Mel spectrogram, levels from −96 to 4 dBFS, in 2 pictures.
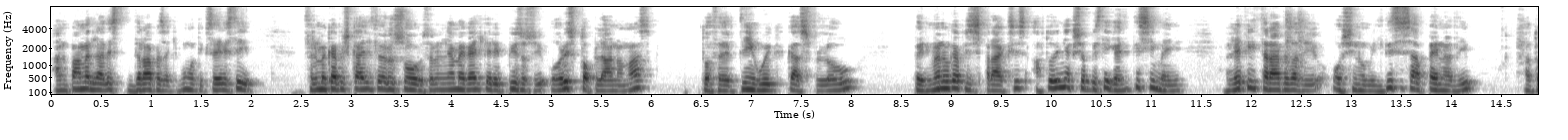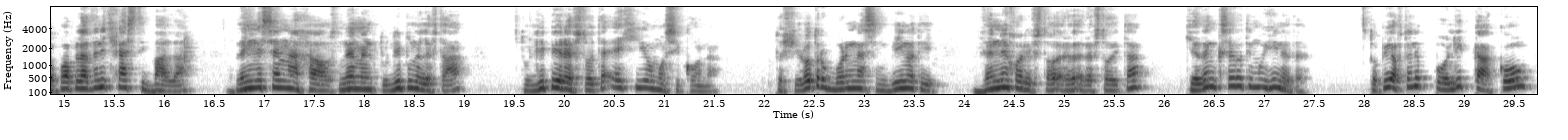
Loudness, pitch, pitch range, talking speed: -27 LUFS, 165 Hz, 145-195 Hz, 190 wpm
